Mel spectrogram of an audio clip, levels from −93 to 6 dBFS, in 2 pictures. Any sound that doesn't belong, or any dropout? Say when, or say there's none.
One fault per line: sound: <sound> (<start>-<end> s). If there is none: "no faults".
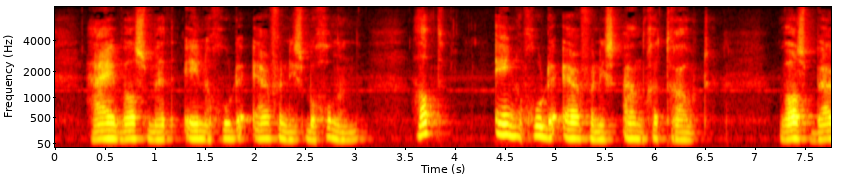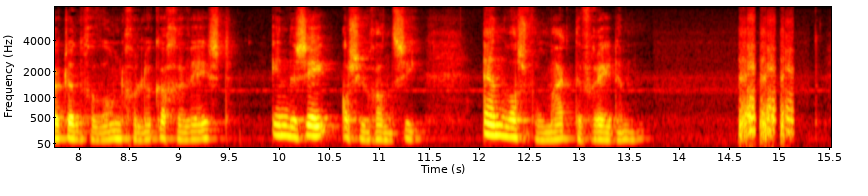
sound: laugh (14.6-15.2 s)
